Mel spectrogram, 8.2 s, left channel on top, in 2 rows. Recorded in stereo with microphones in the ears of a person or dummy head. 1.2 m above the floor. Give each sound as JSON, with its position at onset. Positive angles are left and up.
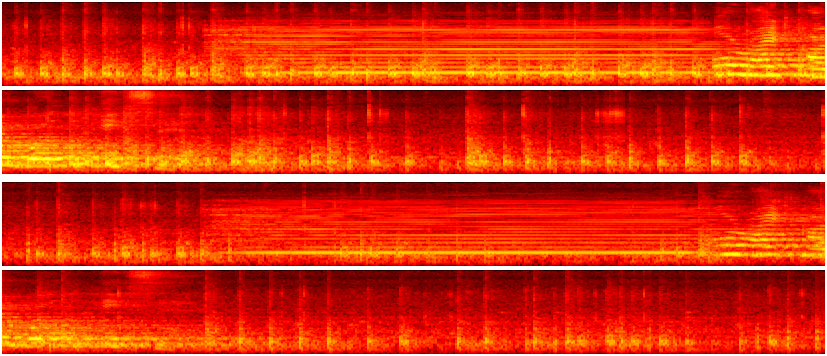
{"t": 1.0, "sound": "a violin", "side_deg": -5, "distance_m": 2.5}
{"t": 3.5, "sound": "a woman speaking", "side_deg": 15, "distance_m": 0.9}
